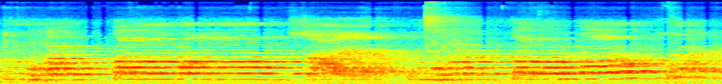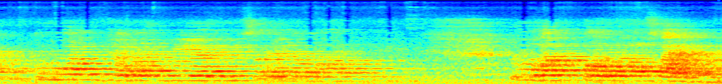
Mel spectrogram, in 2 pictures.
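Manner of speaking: high, slow pleading wail; hanging climber crying out for help; desperate cry to God. Acted. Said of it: "dia mulai teriak sama Tuhan".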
